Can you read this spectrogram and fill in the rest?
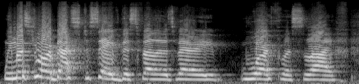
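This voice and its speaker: A woman playing a stern, dramatic older woman in a theatrical drama, imperious, emphatic and deliberate. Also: fairly high pitch, fairly even intonation, a bit bright, natural voice. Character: stern, bossy, dramatic grandmother running an inn. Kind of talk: theatrical stage acting.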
